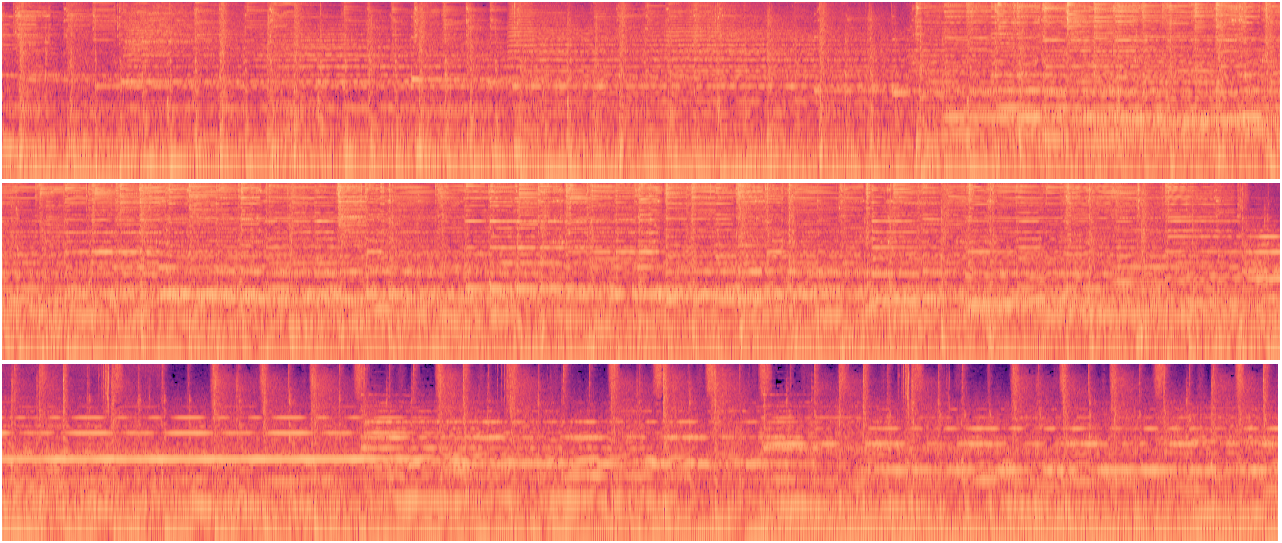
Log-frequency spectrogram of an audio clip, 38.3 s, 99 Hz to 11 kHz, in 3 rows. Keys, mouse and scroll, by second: 0.6-13.4 shift+drag, 14.2 click, 15.0 click, 15.6 ctrl+a, 19.0 shift+b, 20.9-23.4 typing, 24.8 shift+n, 25.1 shift+i, 25.9 shift+a, 27.8 click, 32.2 click, 34.6 shift+click, 35.5 right click, 36.2 click.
